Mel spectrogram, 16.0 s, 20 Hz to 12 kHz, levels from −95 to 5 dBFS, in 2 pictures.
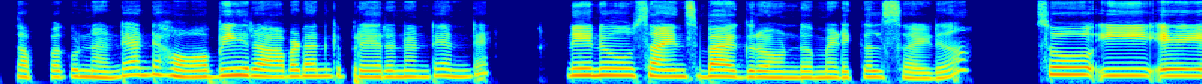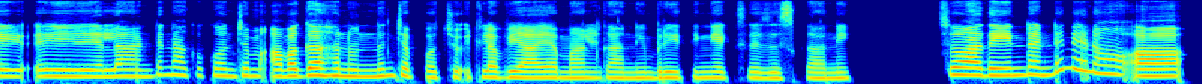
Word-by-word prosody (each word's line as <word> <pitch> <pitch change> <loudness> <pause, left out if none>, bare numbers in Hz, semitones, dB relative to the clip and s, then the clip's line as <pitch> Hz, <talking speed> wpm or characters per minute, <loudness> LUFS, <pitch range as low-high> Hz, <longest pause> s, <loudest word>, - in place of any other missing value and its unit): తప్పకుండా 225 +1 -2
అండి. 210 +6 -3
అంటే 285 +1 -2
హాబీ 225 +2 +3 0.2
రావడానికి 240 +2 +1
ప్రేరణ 220 0 0
అంటే, 220 +4 -5
అంటే 230 +9 -5 0.6
నేను 275 0 +5 0.3
science 240 -2 +4
background 215 -3 +3 0.2
medical 205 +2 -2
side. 185 -1 -2 0.7
So 305 - +3 0.4
ఈ - - +2 0.3
ఏ - - +5 0.5
ఏ - - -1 0.4
ఎలా 240 +1 -2
అంటే 235 +4 -9
నాకు 275 -2 -7
కొంచెం 260 0 -4 0.2
అవగాహన 260 +1 +2
ఉందని 245 +3 -3
చెప్పొచ్చు. 210 -5 -6
ఇట్లా 215 0 -2
వ్యాయామాలు 200 -1 -1
గానీ, 190 -1 -4
బ్రీతింగ్ 200 0 -3
ఎక్సర్సైజెస్ 185 -2 -7
గానీ, 185 0 -4 0.7
సో 295 - 0
అది 275 0 +2
ఏంటంటే 285 +5 -1
నేను 390 -7 -1 0.3
ఆహ్, 250 0 +4
230 Hz, 130 wpm, -25 LUFS, 205-255 Hz, 0.7 s, నేను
